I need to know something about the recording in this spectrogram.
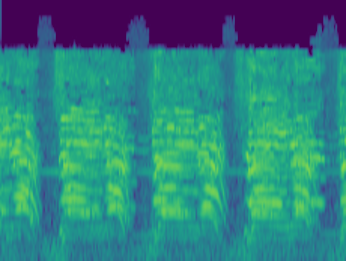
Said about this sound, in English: There you have people who were heckling Mitt Romney on the plane, calling him a traitor, a traitor, a traitor.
